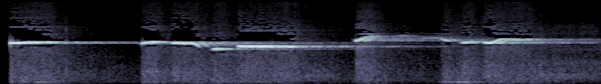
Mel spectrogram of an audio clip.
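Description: A person whistling a melody in several phrases, the pitch sliding between notes, with a little breath noise.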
